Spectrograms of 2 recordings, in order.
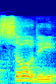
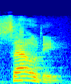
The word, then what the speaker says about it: Saudi: People have said to me, you know, you're pronouncing that wrong. It's not Saudi, it's Saudi. Well, okay, fair enough.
